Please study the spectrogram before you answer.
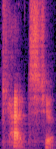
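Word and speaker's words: Katya: but Gary pronounced it catcha he throws a CH sound in it so that's how I'll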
